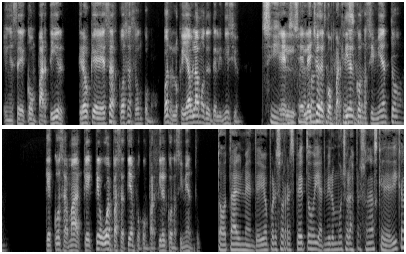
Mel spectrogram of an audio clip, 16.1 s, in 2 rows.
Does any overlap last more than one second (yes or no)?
yes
